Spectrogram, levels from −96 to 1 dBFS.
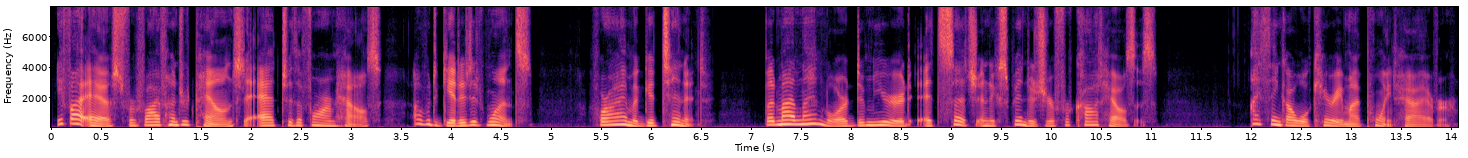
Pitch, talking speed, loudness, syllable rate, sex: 185 Hz, 185 wpm, -20 LUFS, 5.0 syllables/s, female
